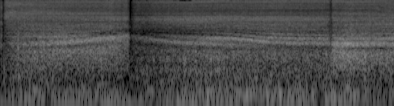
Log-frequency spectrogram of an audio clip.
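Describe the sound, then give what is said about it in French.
Loud, steady hissing of a viper, a harsh breathy rush that runs almost without pause for several seconds and is cut only by a couple of brief breaks. “Alors on a aussi une vipère à vous proposer, écoutez la vipère.”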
